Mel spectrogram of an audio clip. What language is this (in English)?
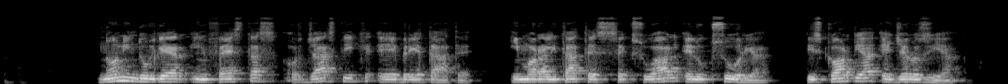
Interlingua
